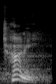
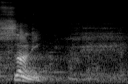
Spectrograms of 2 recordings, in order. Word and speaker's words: Sunny: He called me Tunny. He couldn't pronounce Sunny.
